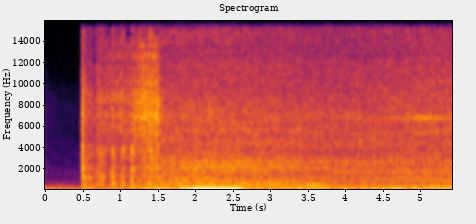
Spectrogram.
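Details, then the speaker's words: Gen 1 Toyota Vios after engine overhaul, test start before handover: brief crank, catches cleanly, steady even idle with no knocking or tapping; engine confirmed quiet. "So ino-obserbahan po namin yan kung talagang tahimik na. So sa scenario nito mga kadadods, tahimik na po yan."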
